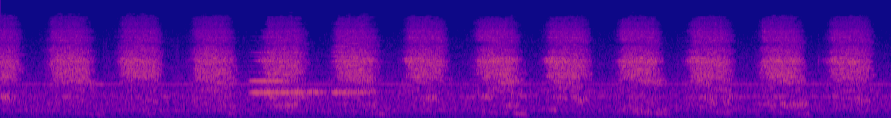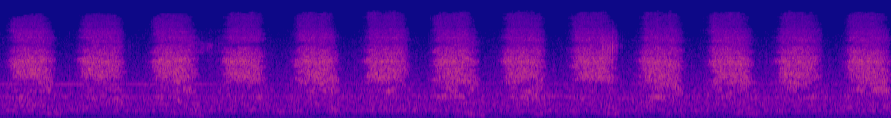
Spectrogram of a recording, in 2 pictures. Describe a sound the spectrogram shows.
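A printer head whirs as it sweeps rapidly back and forth in a steady rhythm.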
